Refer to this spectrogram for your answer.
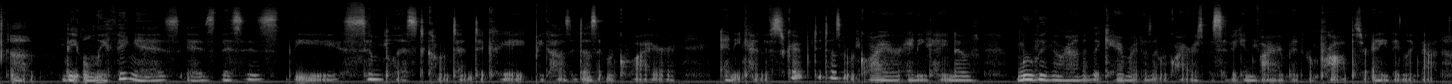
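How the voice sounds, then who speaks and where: A soft-spoken woman talks at a moderate pace against noticeable background noise. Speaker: ASMR creator. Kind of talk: soft-spoken ASMR ramble to camera. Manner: soft-spoken, casual, rambling.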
